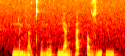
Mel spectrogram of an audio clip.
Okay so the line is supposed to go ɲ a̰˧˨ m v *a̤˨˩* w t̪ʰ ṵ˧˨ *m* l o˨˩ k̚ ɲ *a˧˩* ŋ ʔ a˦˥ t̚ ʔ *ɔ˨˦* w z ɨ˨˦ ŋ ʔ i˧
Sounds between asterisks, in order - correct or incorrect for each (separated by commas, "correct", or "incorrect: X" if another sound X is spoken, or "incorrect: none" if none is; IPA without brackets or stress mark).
incorrect: a̰˧˨, correct, correct, incorrect: ɔ̰˧˨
